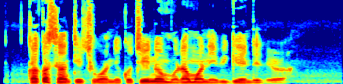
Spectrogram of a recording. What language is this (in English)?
Ganda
